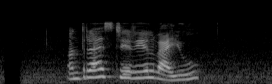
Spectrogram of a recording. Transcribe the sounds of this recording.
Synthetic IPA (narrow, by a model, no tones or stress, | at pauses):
ʌnt̪ʌrasʈrijʌɾijʌlbʱaju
